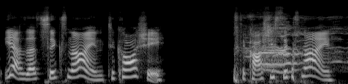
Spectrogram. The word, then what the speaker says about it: 6ix9ine: Yeah, 6ix9ine. – 6ix9ine? There's so many more letters and numbers in his name. – I mean, I just know that's how you say it.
